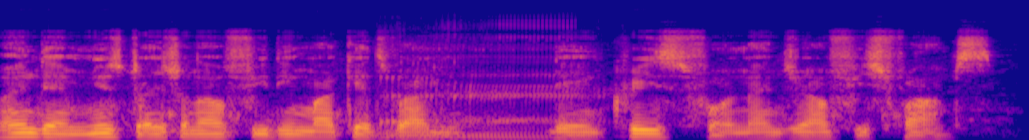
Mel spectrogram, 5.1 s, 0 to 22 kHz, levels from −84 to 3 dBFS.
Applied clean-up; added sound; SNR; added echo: none; Burping, eructation; 20 dB; none.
